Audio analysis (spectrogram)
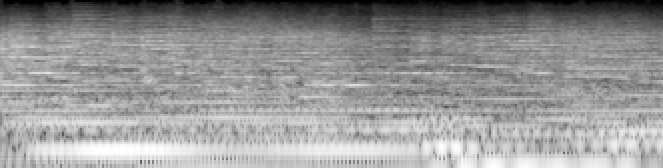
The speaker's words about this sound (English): There are the bells of Westminster Abbey pealing out for us as we watch the King and Queen Consort preparing to descend from the coronation coach.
